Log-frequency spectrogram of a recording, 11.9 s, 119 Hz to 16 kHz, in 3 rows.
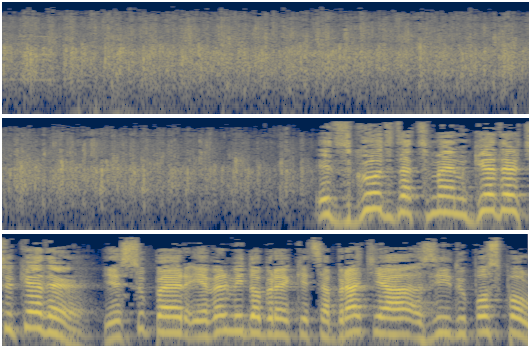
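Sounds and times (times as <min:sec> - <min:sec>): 
large crowd applauding: 0:00.0 - 0:06.7
speech: 0:06.3 - 0:11.8.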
